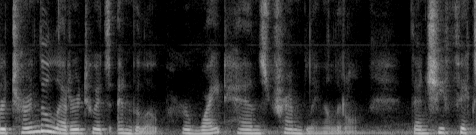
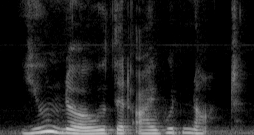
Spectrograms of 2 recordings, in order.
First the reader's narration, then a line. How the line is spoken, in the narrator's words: said Mary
